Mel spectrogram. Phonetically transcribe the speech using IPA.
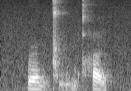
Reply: k͡p ə˞ n ǁ ṵ n qʰ i

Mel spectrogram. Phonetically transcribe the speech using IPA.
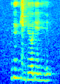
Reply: ɾʲ u˦ ɡʲ e̤˨ ɾʲ ɔ˨ ɾʲ ɛ˨ ɾʲ e̤˨

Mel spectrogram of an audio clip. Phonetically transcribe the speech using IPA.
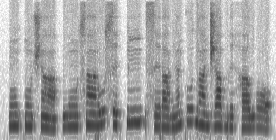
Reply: ũ˨ k ũ˨ ʃ ã˨ | w ũ˨ s ã˧ ɾ u˦ s e˧ k͡p ĩ˦ | s e˨ ɾ a˨ ɡ ɛ̃˨˦ k u˦ d ã˧ d͡ʒ a˧ b e˨ h a˨ w ɔ˨

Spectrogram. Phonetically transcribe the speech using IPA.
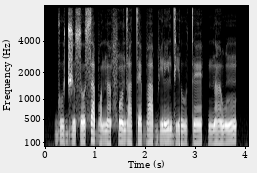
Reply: ɡ u˨ d͡ʒ u˨ s o˨˦ s a˦˨ b ɔ˨ n ã˨ f ɔ̃˧ d a˨ t ɛ˨˦ b a˦˨ b i˧ ɾ ĩ˦ d i˧ ɾ u˧ t ɛ̃˦ | n ã˨ w ũ˨˦

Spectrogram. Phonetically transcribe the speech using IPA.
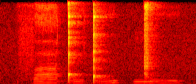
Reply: f a ǃ ɯ ǃ u | ŋ͡ǁ u

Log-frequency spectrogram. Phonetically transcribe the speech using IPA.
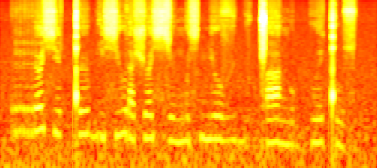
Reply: r œ sʲ œ ǃ ø b i sʲ u ɾ a ʃ œ sʲ z ø ŋ o sʲ nʲ o v y b u ǁ a ŋ o b kʷ e ǃ u s

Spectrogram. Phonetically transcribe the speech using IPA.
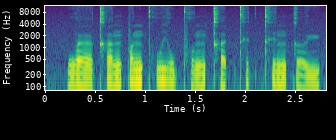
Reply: w œː˨˩ kʰ ɐ˨˧ ŋ p ɐ˧ ŋ kʷʰ iː˧ w pʰ ʊ˨˧ ŋ kʰ ɐ˨˥ t̚ t̪ʰ ɪ˧ k̚ t̪ʰ ɪ˧ ŋ k ɵ˨˧ ɥ

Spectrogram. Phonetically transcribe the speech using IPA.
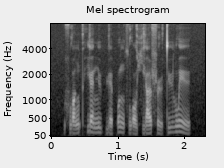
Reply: ʂ w ɑ˧˥ ŋ pʰ j ɛ˥˧ n̪ y˥˩ p ɥ ɛ˨˩ p ɤ˥˩ ŋ s w ɔ˨˩ ɕ j ä˧˥ ʂ ɻ̩˨˩ t̪ y˥ l w e˥˩ ɪ̯

